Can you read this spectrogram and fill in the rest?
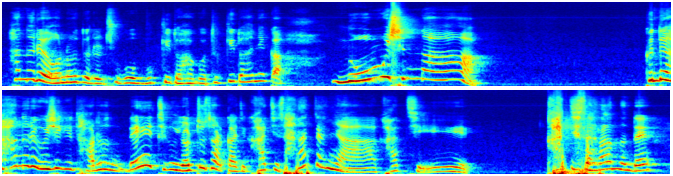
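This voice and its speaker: A middle-aged woman giving a children's sermon, telling the story with questions to the kids and acting out the voices. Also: on the high side. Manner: animated storytelling, acts out characters, asks children questions. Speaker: children's pastor.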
